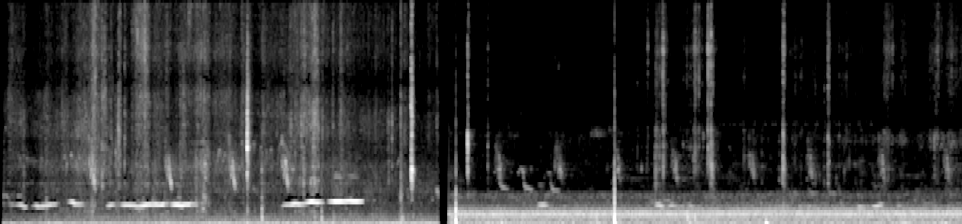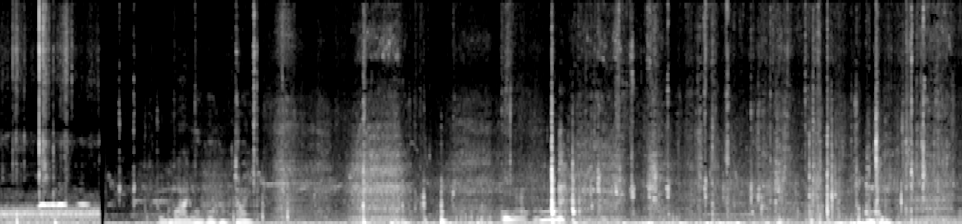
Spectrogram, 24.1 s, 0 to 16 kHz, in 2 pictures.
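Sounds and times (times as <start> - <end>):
birds whistling: 0.1 - 14.0.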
